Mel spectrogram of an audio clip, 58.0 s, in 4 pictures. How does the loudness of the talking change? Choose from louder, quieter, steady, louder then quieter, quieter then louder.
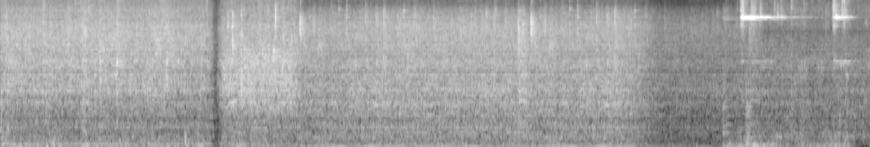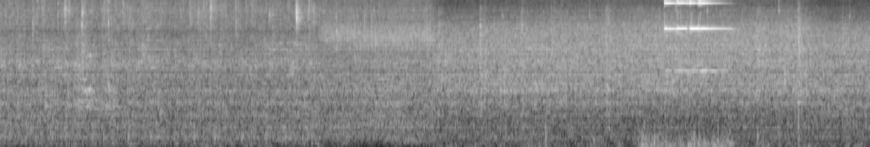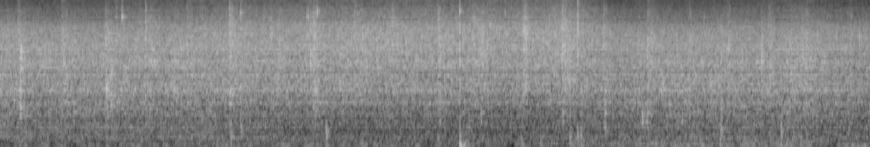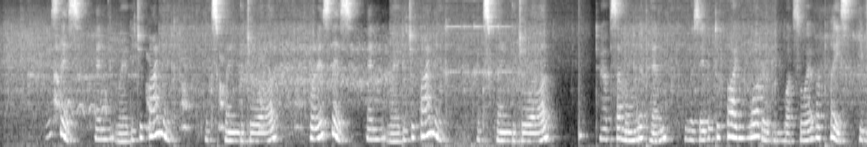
steady.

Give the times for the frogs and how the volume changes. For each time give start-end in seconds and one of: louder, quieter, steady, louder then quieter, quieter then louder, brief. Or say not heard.
not heard.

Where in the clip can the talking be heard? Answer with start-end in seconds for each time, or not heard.
44.2-57.9.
